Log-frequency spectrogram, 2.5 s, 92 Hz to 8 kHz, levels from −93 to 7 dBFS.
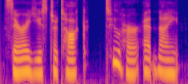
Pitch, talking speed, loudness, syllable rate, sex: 180 Hz, 190 wpm, -18 LUFS, 4.3 syllables/s, female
